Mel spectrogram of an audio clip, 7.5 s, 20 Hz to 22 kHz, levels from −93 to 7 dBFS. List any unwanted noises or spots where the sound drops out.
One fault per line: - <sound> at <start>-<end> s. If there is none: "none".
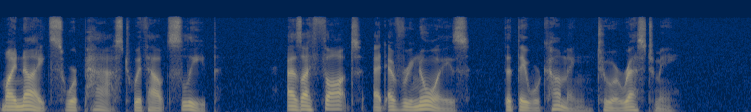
none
